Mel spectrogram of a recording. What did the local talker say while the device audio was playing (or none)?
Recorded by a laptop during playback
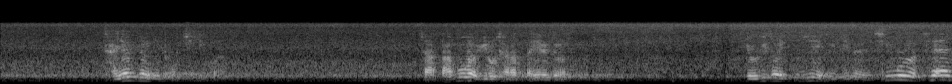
none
